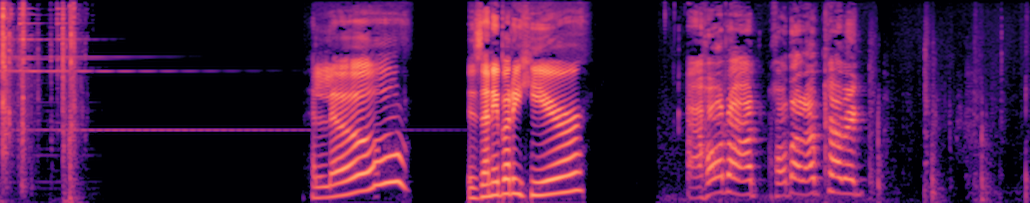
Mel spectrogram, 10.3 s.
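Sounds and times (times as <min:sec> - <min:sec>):
shop door bell ringing: 0:00.0 - 0:03.0
speech: 0:03.1 - 0:05.9, 0:06.9 - 0:08.8.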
